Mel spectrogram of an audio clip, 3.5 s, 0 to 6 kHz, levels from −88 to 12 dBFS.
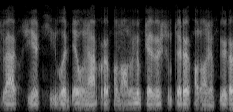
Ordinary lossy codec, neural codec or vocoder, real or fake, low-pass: AAC, 48 kbps; autoencoder, 44.1 kHz, a latent of 192 numbers a frame, MeloTTS; fake; 5.4 kHz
